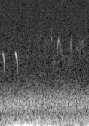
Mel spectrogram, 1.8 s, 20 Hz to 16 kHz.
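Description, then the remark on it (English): A lone type 2 crossbill calls: two sharp, high, downslurred kip notes in quick succession, then two fainter ones a moment later, over a steady low rumble. “This is a lone type 2 bird.”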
